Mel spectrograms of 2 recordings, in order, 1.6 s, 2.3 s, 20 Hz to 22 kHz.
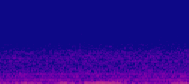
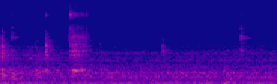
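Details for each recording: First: Korad KA3305 bench power supply after replacing its noisy, whining cooling fan: new fan gives a quiet even hum with soft airflow and no whine, sounding much better than the old one. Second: Korad KA3305 30V 5A dual-channel bench power supply, opened for repair after a channel failed: sharp isolated clicks as the transformer tap relays switch on and off while output voltage changes.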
